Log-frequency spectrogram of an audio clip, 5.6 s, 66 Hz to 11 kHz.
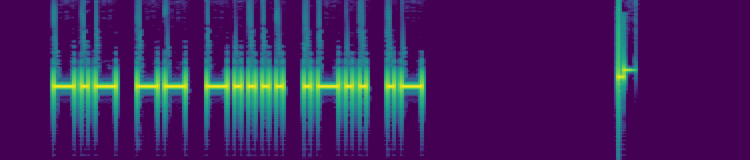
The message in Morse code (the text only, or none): KM6LA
